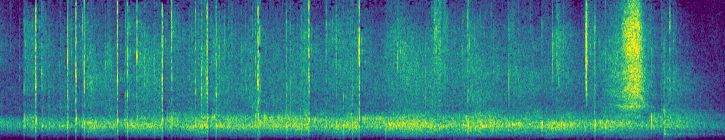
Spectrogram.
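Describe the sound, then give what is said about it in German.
An audience claps steadily for several seconds, a dense wash of many hands with sharp individual claps standing out, sustained before tapering off at the end. “Applaus für ihn.”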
